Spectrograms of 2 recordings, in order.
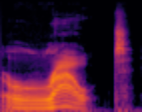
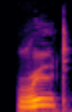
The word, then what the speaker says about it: route: We also had the word route, or as Elsie said, route. Route is the British pronunciation and route is the American.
